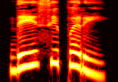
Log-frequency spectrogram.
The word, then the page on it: ದೇಸಿಪರಿ: dēsi pari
